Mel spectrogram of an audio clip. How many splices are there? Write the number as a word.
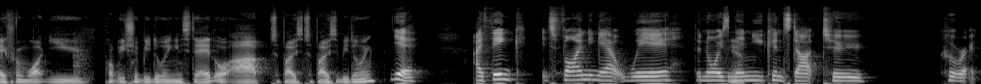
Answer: four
